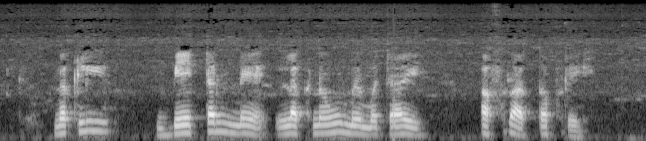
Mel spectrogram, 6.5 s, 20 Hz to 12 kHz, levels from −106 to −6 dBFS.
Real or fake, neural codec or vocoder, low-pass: real; none; 10.8 kHz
